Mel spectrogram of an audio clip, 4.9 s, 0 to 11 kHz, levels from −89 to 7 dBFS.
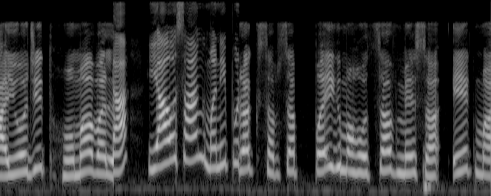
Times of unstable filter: none

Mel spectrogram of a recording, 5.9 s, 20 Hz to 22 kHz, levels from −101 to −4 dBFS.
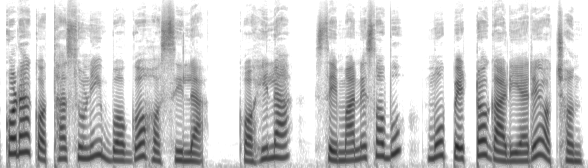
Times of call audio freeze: none

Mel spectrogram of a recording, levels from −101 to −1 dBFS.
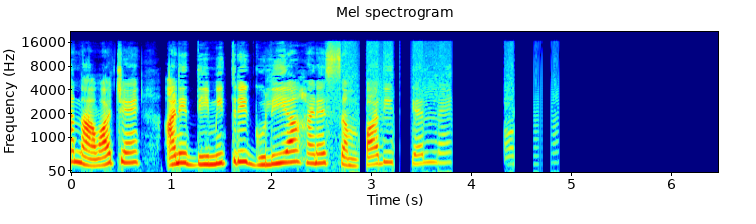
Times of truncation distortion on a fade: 2.59-6.47

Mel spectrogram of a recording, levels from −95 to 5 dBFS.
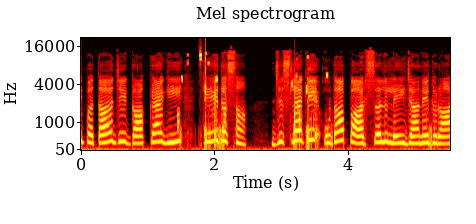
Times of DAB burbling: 1.45-2.16, 3.13-3.80, 5.21-5.30

